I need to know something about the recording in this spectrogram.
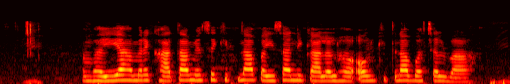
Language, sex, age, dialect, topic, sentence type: Bhojpuri, female, 18-24, Western, banking, question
